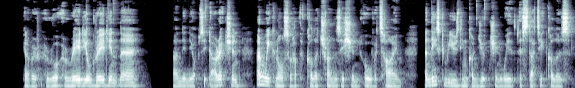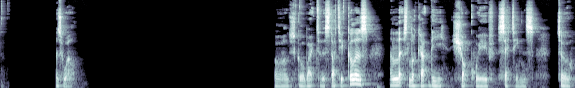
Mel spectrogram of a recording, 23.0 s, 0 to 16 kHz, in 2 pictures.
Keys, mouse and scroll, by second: 2.1 click, 4.0 click, 9.5 click, 11.5 click, 17.4 click, 18.3 click.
